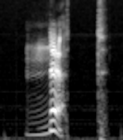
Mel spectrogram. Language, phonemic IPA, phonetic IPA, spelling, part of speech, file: Swedish, /nœt/, [nœtː], nött, adjective / verb, Sv-nött.ogg
- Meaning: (adjective) worn; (verb) 1. supine of nöta 2. past participle of nöta; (adjective) indefinite neuter singular of nödd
